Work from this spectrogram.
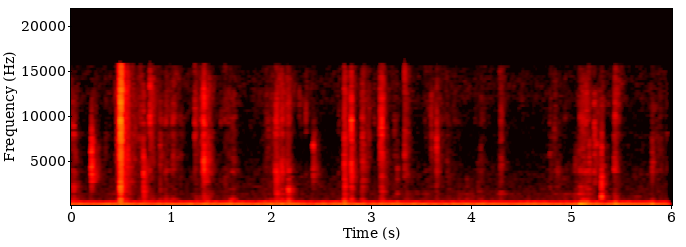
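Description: A utility-knife blade shaves a solid, dry recycled soap ball so that chunks crumble off. It makes a quiet run of dry, crackly scrapes and soft crumbling ticks, with a few sharper snaps standing out, over a steady low hum.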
